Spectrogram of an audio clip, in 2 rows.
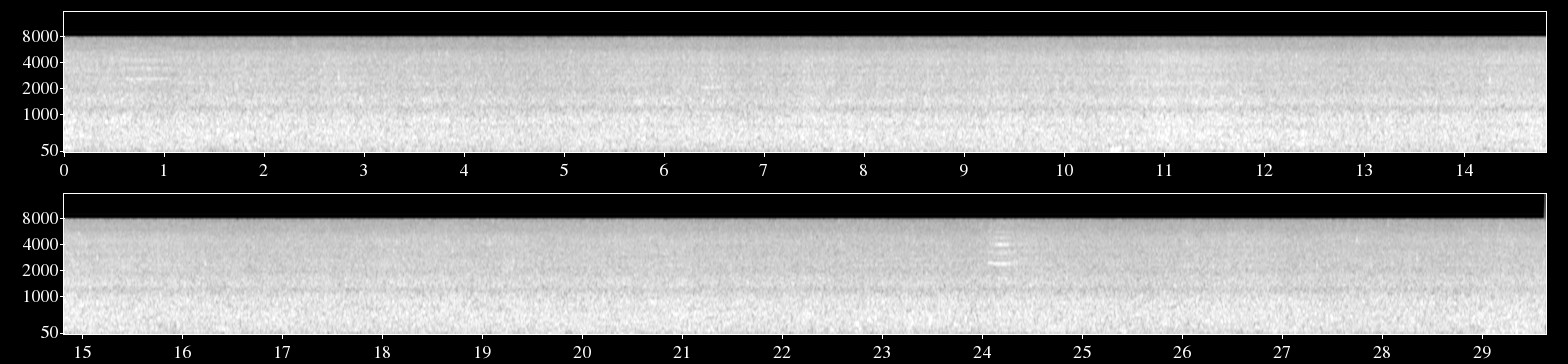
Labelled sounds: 0.6	1.1	killer whale, northern resident, G clan, 2.4 to 4.4 kHz
24.1	24.4	killer whale, northern resident, G clan, 2.3 to 7.4 kHz

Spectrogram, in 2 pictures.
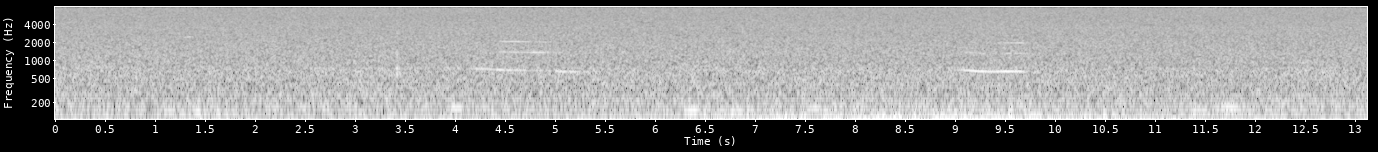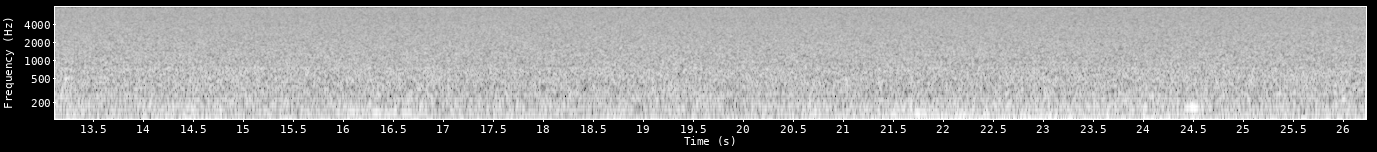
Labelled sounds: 4.4	4.9	humpback whale, 1.3 to 2.2 kHz

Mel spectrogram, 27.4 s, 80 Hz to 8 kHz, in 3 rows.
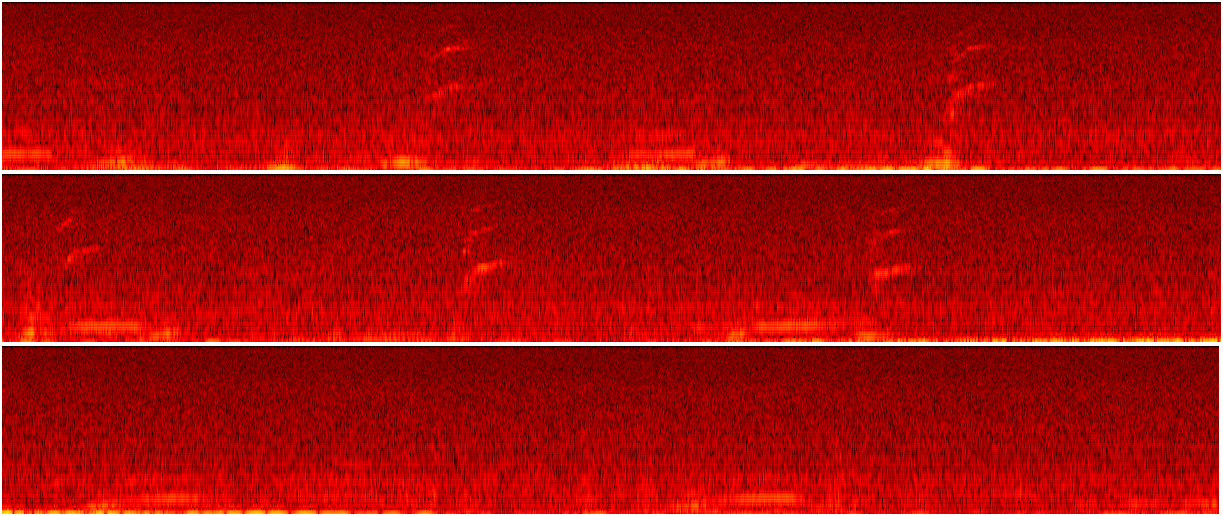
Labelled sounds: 3.2	3.5	humpback whale, 1.4 to 3.6 kHz
7.1	7.5	humpback whale, 1.3 to 3.7 kHz
9.7	9.9	humpback whale, 2.0 to 2.2 kHz
12.6	13.0	humpback whale, 1.3 to 1.7 kHz
15.6	16.0	humpback whale, 1.2 to 4.4 kHz

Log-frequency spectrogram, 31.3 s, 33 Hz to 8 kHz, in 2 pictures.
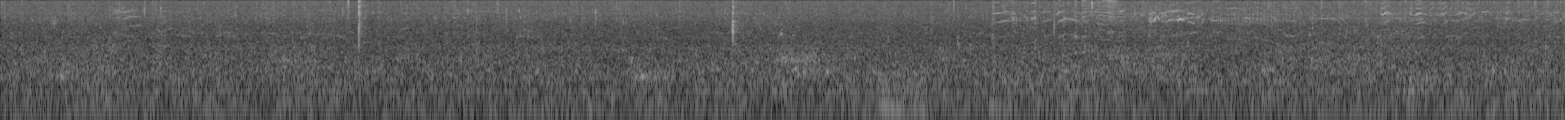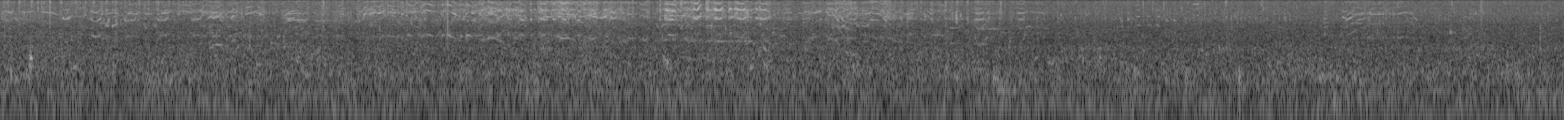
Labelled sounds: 1.1	1.4	Pacific white-sided dolphin, 4.3 to 5.0 kHz
4.7	4.9	Pacific white-sided dolphin, 4.6 to 4.8 kHz
9.9	10.2	Pacific white-sided dolphin, 4.1 to 4.7 kHz
10.6	12.0	Pacific white-sided dolphin, 1.3 to 5.1 kHz
12.5	12.7	Pacific white-sided dolphin, 1.2 to 1.5 kHz
16.3	17.7	Pacific white-sided dolphin, 2.2 to 5.2 kHz
20.1	20.9	Pacific white-sided dolphin, 1.1 to 5.4 kHz
24.2	24.5	Pacific white-sided dolphin, 4.1 to 4.5 kHz
25.4	25.7	Pacific white-sided dolphin, 2.0 to 2.3 kHz
29.2	29.8	Pacific white-sided dolphin, 3.9 to 4.6 kHz

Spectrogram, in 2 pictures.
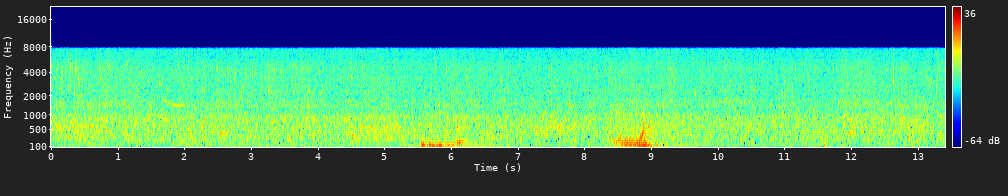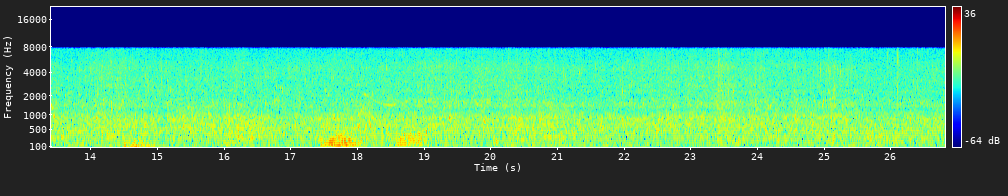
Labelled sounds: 1.7	2.0	killer whale, offshore, call OFF17, 1.4 to 1.8 kHz
18.3	18.6	killer whale, offshore, call OFF17, 1.4 to 1.7 kHz

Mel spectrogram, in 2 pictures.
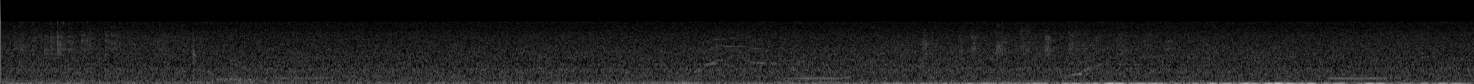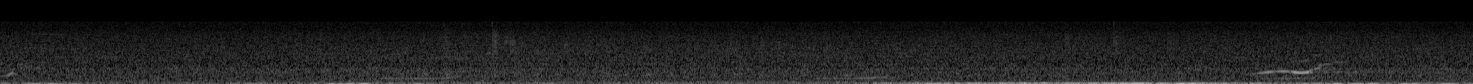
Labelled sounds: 7.2	7.5	humpback whale, 2.2 to 2.3 kHz
15.0	15.4	humpback whale, 4.0 to 4.2 kHz

